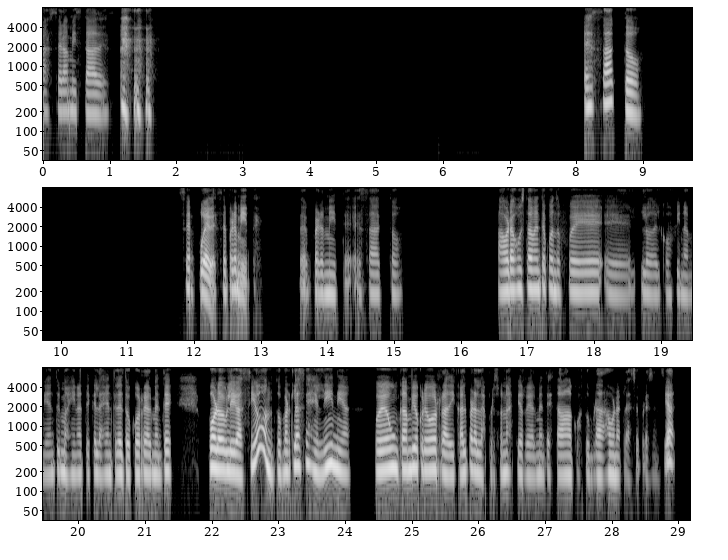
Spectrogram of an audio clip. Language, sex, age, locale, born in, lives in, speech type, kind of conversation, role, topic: Spanish, female, 25-29, es-EC, Ecuador, United States, conversation, podcast, host, ¿Qué opinas sobre el aprendizaje en línea en comparación con las clases presenciales?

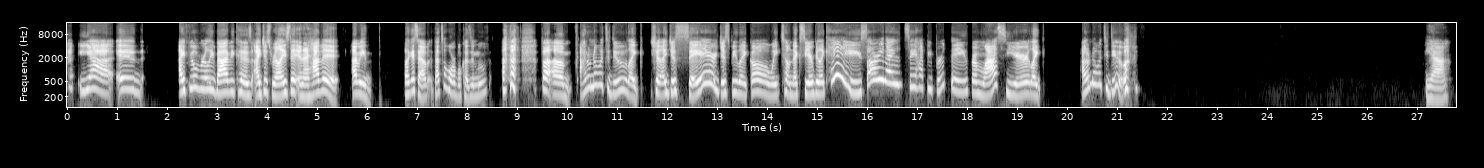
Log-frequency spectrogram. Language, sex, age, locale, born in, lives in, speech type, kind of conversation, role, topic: English, female, 25-29, en-US, United States, United States, conversation, advice, user, How should I apologize to my friend for forgetting their birthday?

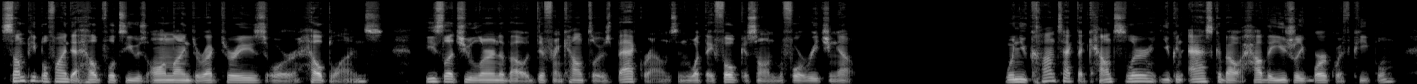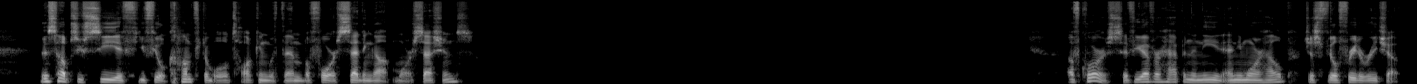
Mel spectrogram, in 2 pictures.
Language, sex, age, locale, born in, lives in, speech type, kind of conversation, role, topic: English, male, 25-29, en-US, United States, United States, read, expert-assistant, expert, Why is it important to recognize and manage your emotions?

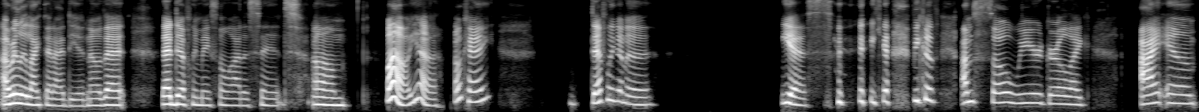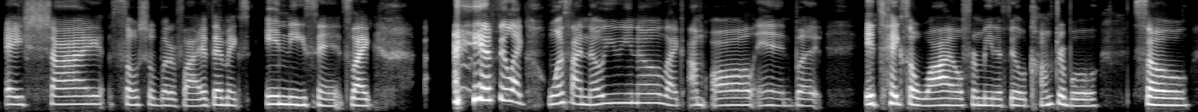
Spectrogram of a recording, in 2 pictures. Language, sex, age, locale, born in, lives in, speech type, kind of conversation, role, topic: English, female, 30-34, en-US, United States, United States, conversation, advice, user, How can I make my upcoming move smooth and enjoyable while managing my nerves?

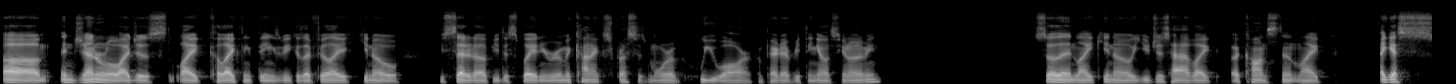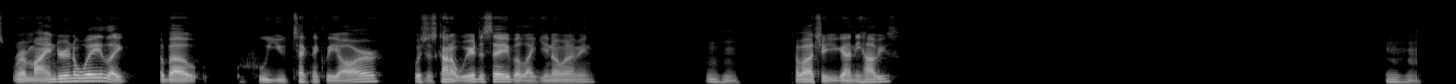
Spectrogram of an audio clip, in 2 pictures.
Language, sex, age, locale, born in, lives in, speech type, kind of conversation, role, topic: English, male, 18-19, en-US, United States, United States, conversation, unstructured, none, How do hobbies encourage personal growth and new experiences?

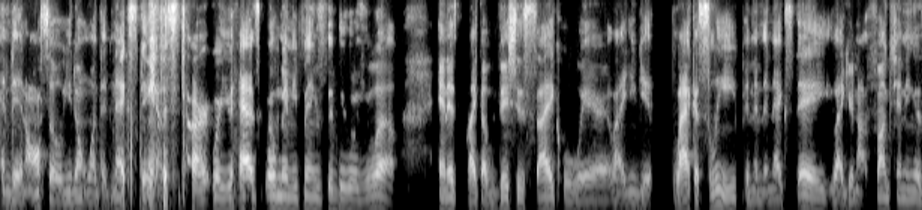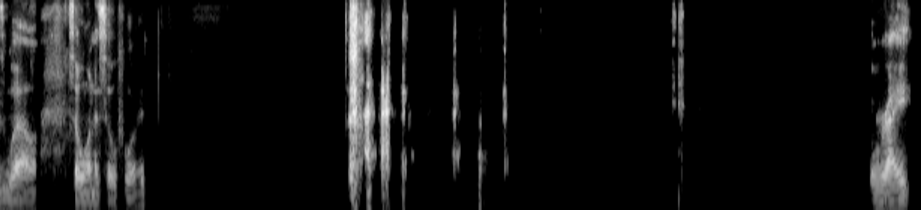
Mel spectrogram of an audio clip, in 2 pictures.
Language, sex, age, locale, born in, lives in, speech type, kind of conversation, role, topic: English, male, 45-49, en-US, United States, United States, conversation, unstructured, none, How do I spot when my priorities need to shift?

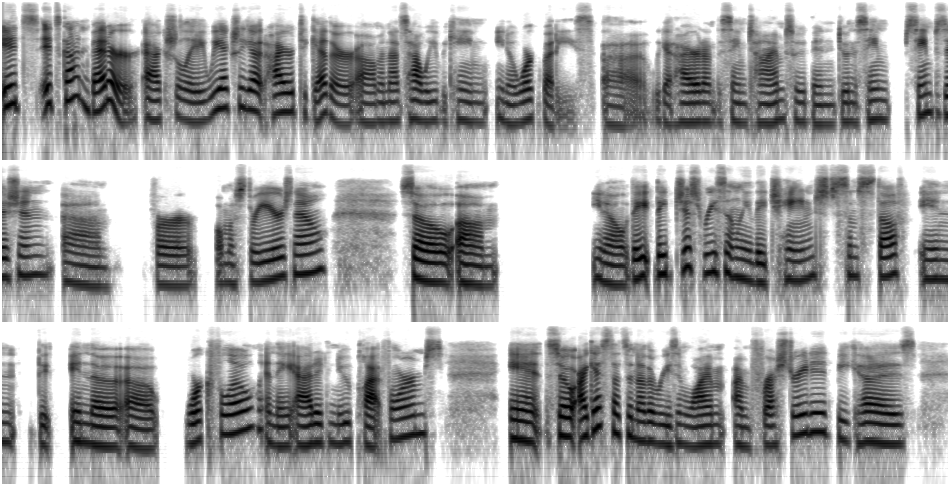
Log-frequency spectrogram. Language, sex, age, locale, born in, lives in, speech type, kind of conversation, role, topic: English, female, 35-39, en-US, Germany, United States, conversation, advice, user, How can I stop feeling jealous and genuinely celebrate my friend's success?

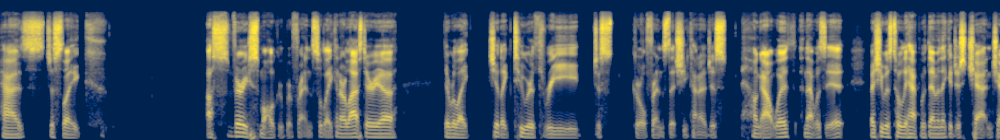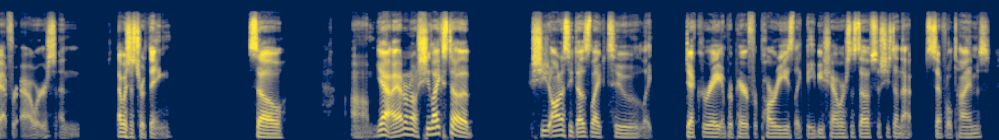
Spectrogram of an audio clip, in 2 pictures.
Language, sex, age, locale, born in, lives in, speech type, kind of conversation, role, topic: English, male, 30-34, en-US, United States, United States, conversation, advice, user, How can I make meaningful friends in a new city despite being shy and having limited free time?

